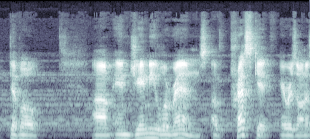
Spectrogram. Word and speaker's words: Prescott: And Jamie Lorenz of Prescott, Arizona, spelled Prescott but pronounced Prescott, reported seeing the object and stated that the lights were red with a lead light that was white.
